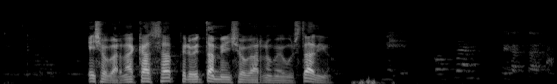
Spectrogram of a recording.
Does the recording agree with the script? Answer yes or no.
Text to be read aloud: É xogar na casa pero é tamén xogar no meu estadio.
yes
